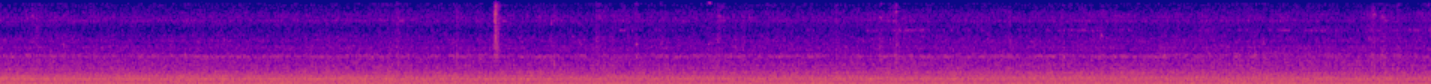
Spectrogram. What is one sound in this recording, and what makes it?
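A car engine hums steadily as the car drives along a road.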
